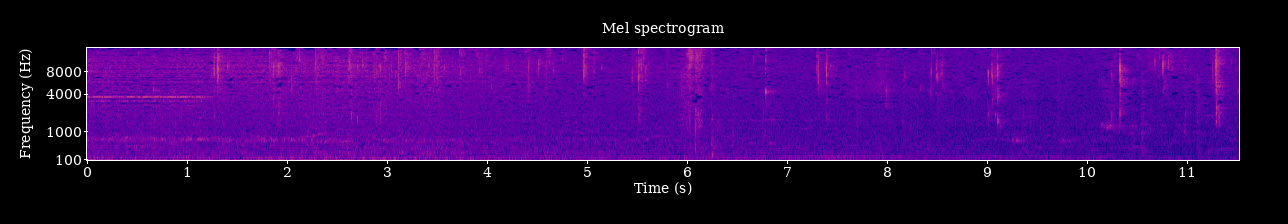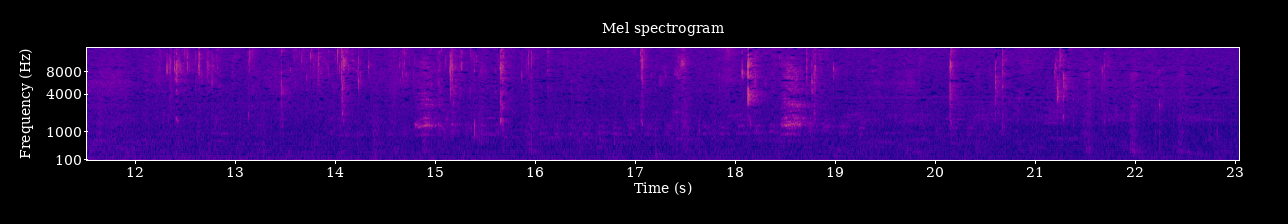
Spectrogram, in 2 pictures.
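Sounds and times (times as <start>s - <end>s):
low steady hum: 0.0s - 23.0s
wet chewing and smacking: 0.6s - 19.1s, 20.1s - 23.0s.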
